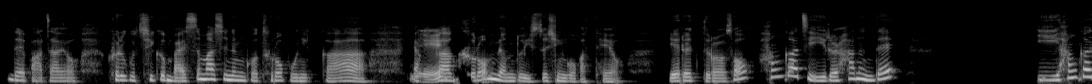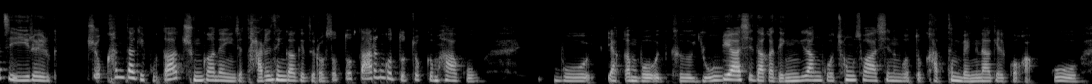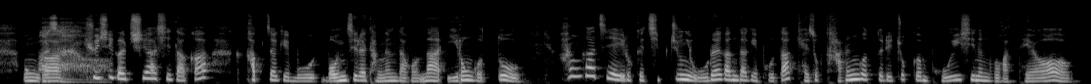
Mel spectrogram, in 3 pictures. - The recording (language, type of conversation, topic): Korean, advice, 휴식 시간을 잘 보내기 어려운 이유는 무엇이며, 더 잘 즐기려면 어떻게 해야 하나요?
- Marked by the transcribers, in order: other background noise; distorted speech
